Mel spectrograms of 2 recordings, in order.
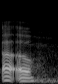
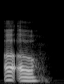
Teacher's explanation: All that's happening is those vocal folds are closing and opening. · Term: glottal stop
